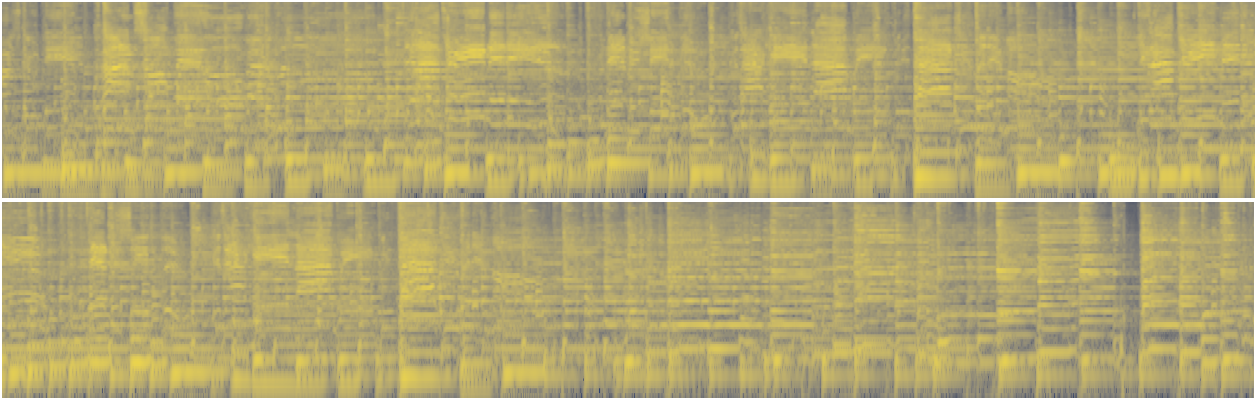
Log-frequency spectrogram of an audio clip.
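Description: Bluegrass string band playing an instrumental passage with no vocals: banjo, acoustic guitar and upright bass over a steady, driving rhythm.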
